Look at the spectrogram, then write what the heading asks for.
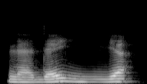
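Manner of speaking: la ya read connected, with the y of "ya" held; lingering on the shadda. Shown as a demonstration. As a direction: linger on the y in "ya" before the final a. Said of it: "je dois m'attarder un petit peu".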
